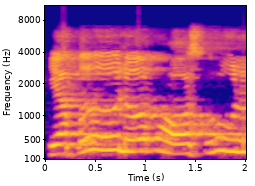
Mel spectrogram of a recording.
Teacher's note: را کو ہم پور پڑھ رہے ہیں. را کے قاعدہ میں کیا تھا کہ لفظ را سے پہلے زبر یا پیش ہو تو را کو پور پڑھیں گے.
